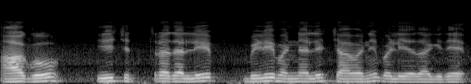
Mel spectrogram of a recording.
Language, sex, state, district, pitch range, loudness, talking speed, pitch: Kannada, male, Karnataka, Bangalore, 130-150 Hz, -19 LUFS, 90 wpm, 140 Hz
